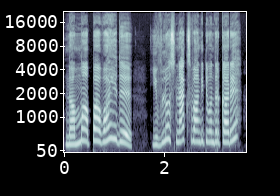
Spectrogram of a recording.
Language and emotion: Tamil, surprised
